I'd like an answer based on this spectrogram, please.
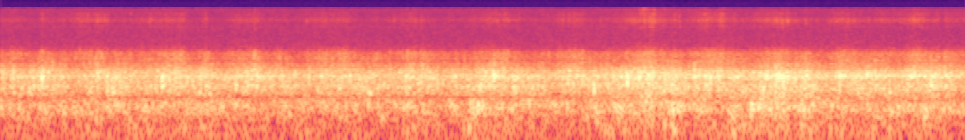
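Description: Faint sloshing and splashing of river water as a person wades through it, in irregular small splashes. A thin, steady high tone runs underneath.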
